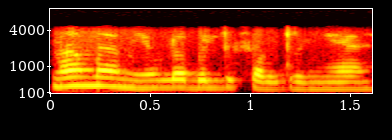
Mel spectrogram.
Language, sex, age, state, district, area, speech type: Tamil, female, 18-30, Tamil Nadu, Viluppuram, urban, conversation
